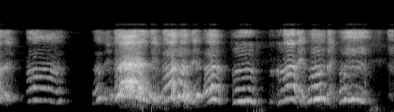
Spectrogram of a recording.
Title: ANGRY BABY SOUND EFFECT - CC SOUND #soundeffects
